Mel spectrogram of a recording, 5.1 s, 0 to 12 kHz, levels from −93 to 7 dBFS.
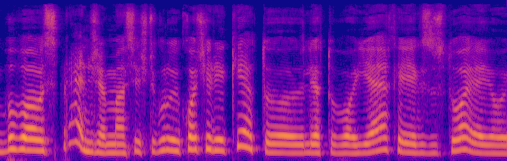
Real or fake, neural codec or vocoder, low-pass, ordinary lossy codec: real; none; 10.8 kHz; AAC, 48 kbps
